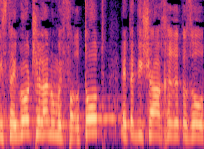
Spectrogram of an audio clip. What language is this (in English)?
Hebrew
